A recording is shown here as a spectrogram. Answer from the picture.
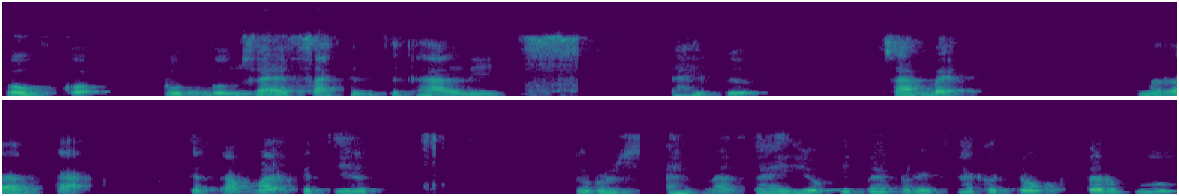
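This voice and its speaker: Her voice has a dark, mellow tone, and this woman pitches it fairly high with lively intonation. She speaks at a very slow pace, leaving long, frequent pauses. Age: 80s+. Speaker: program participant; guest. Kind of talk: testimony. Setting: video call. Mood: cheerful, laughing often. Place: home room. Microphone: video call.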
